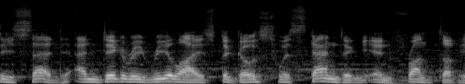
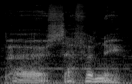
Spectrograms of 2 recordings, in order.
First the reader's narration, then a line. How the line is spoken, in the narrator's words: the instrumentalist whispered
